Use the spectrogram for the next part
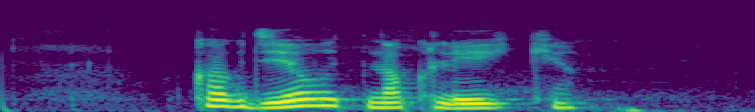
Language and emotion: Russian, neutral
